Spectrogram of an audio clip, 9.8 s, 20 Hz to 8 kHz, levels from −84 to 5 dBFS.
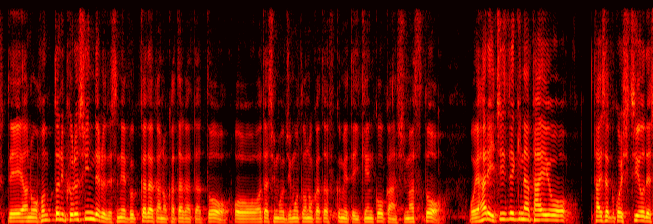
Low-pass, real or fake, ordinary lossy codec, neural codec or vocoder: none; fake; none; codec, 16 kHz, 4.8 kbps, FACodec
